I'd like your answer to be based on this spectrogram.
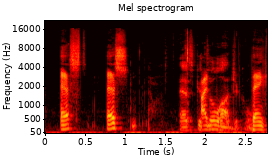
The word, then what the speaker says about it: eschatological: So, this one is what we call an eschatological.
